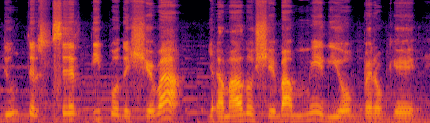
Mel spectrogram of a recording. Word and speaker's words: shevá: Por ejemplo, en esto que presenta Moisés Chávez, de lo que me mostraron o me enseñaron es que nosotros pronunciamos Sheba.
